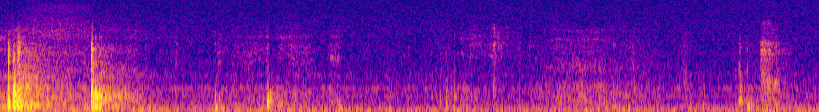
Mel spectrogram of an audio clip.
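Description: Faint wood-on-wood knocks and scrapes as two pieces of scrap wood are pushed together to test-fit a half-lap joint, a few small taps scattered through.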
